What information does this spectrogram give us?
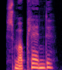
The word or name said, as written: småplante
